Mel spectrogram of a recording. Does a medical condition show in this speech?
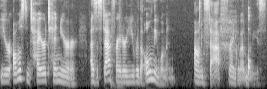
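No.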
